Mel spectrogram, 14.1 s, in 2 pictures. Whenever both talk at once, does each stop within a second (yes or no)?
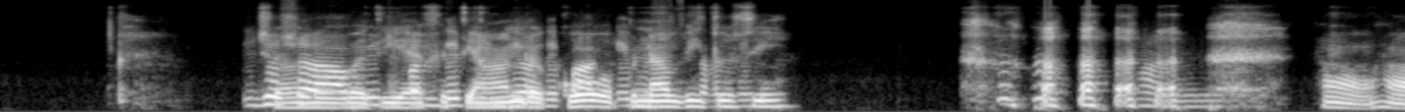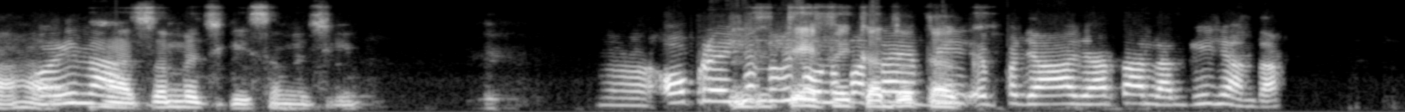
no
